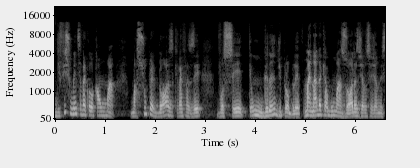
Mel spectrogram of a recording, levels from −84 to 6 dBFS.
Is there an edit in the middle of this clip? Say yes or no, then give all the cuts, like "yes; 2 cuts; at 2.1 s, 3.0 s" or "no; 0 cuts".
yes; 1 cut; at 4.9 s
